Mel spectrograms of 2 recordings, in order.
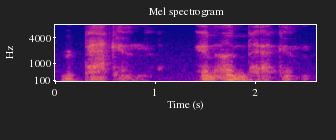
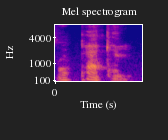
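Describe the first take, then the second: First: Whisper. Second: Said in the usual way. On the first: Shown as a demonstration. Joking aside to the room.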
